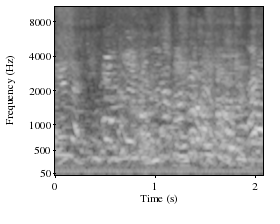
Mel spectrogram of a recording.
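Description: Market chatter: several people talking at once, the words not clear, over a low steady hum.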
